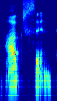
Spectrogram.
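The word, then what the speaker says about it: achtzehn: 18 কে আমরা বলবো act plus Sen আকসেন 19 কে আমরা বলবো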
